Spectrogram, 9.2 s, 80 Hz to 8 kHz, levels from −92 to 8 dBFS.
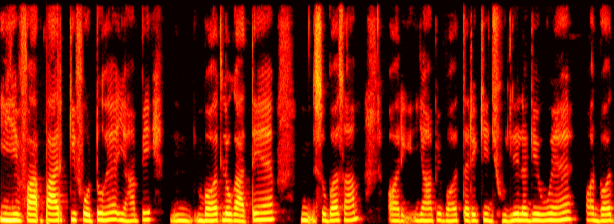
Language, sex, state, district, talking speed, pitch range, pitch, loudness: Hindi, female, Uttar Pradesh, Gorakhpur, 175 wpm, 215-235 Hz, 225 Hz, -16 LUFS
